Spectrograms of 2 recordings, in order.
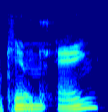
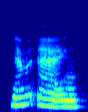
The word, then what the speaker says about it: Kim Ng: Pronounced Ang. So Kim Ang? Yep. Kim Ang.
